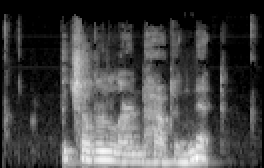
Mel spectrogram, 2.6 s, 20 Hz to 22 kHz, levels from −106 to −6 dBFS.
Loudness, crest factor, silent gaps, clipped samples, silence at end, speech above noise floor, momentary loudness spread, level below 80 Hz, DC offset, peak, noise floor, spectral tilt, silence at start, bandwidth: -19 LUFS; 16 dB; none; under 0.1%; 0.55 s; 41 dB; 10 LU; -58 dBFS; under 0.1%; -4 dBFS; -59 dBFS; -5.5 dB/octave; 0.6 s; 14.5 kHz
